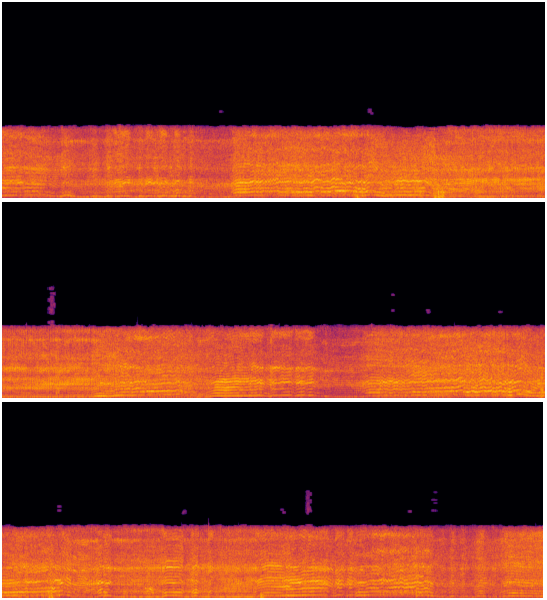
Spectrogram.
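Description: Nitro RC monster trucks' small two-stroke glow engines revving hard and easing off over and over as they drive and hit the jump, pitch rising and falling, with a short quieter spell a little past the middle.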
